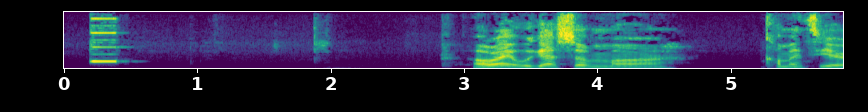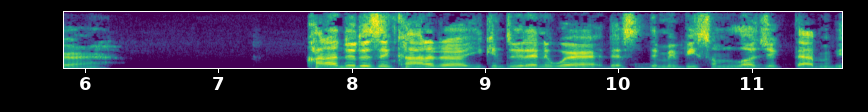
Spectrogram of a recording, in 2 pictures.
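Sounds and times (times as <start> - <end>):
voicemail beep: 0.2 - 0.6
speech: 3.1 - 4.6, 5.3 - 6.2, 7.7 - 11.6.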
